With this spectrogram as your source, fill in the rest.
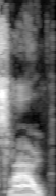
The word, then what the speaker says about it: Slough: Amy, it's Slough. You were right. Slough rhymes with cow.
